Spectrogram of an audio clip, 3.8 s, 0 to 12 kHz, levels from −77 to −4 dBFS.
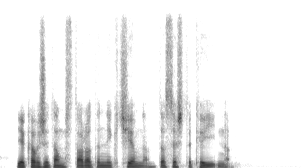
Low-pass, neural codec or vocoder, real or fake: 10.8 kHz; codec, 16 kHz in and 24 kHz out, 0.9 kbps, LongCat-Audio-Codec, four codebook decoder; fake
